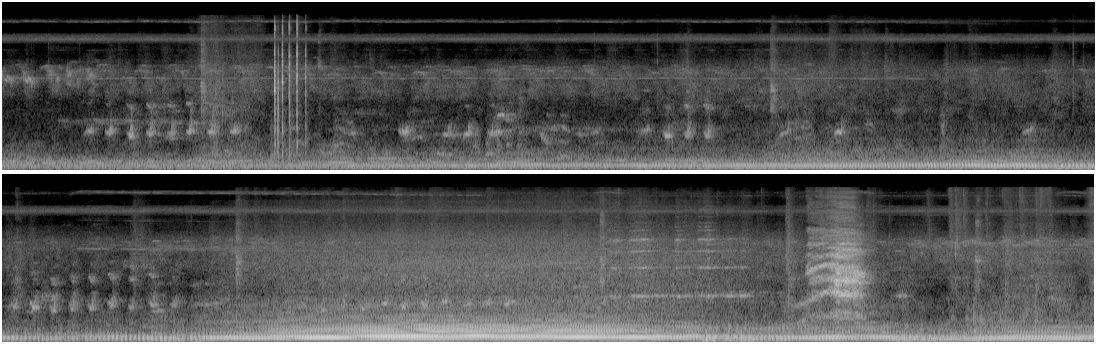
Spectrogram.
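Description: A domestic tom turkey, strutting with its tail fanned, gives one loud gobble near the end. Earlier, soft chirping calls come in small clusters, and a low rumble swells through the second half.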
